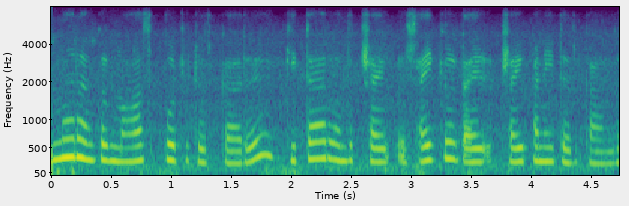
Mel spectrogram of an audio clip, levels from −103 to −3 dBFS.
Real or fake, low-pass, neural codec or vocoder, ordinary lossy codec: real; 7.2 kHz; none; Opus, 32 kbps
